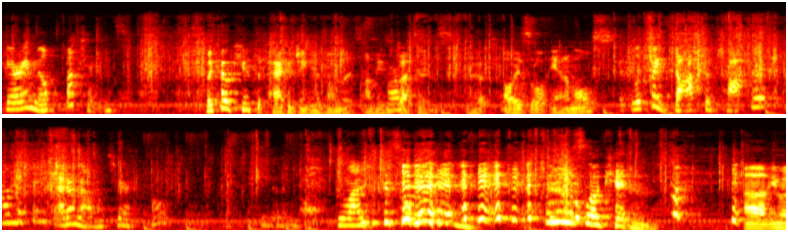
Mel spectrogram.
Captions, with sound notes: Dairy Milk Buttons. - Look how cute the packaging is on these buttons. All these little animals. - Looks like dots of chocolate on the thing, I don't know, what's your, oh. - Oh, look at this little kitten. (laughing loudly) Look at this little kitten.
